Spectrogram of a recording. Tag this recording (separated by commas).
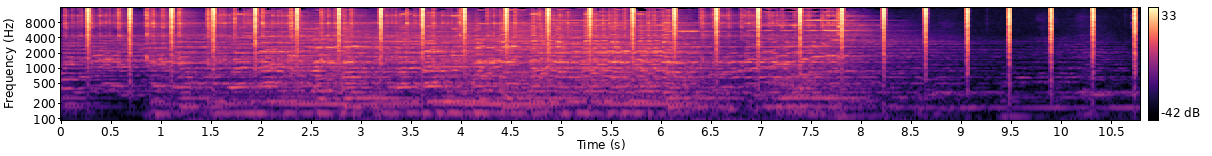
playing castanets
